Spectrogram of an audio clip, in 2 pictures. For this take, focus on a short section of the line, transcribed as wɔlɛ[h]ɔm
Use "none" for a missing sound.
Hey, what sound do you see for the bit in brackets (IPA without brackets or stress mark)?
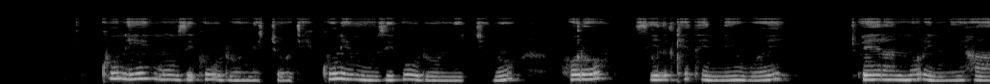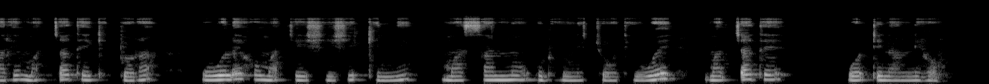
h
